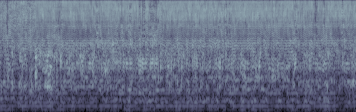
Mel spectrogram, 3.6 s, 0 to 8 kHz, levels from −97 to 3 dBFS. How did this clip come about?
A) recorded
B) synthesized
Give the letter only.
B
